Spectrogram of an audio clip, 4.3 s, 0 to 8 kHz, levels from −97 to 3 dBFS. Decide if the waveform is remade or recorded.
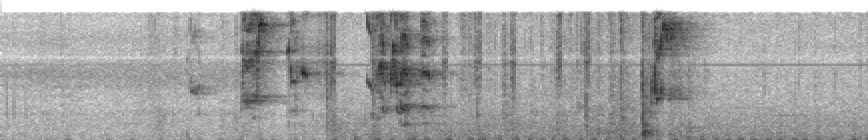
recorded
